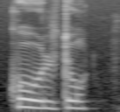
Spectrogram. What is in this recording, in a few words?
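"cultu", female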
